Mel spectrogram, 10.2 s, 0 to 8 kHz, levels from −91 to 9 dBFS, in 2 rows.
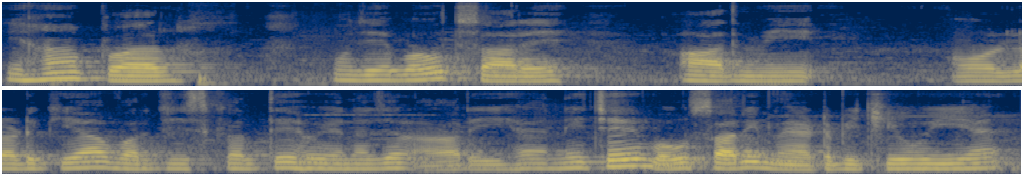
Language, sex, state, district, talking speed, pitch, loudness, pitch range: Hindi, male, Uttar Pradesh, Saharanpur, 130 wpm, 135 Hz, -19 LUFS, 130-150 Hz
